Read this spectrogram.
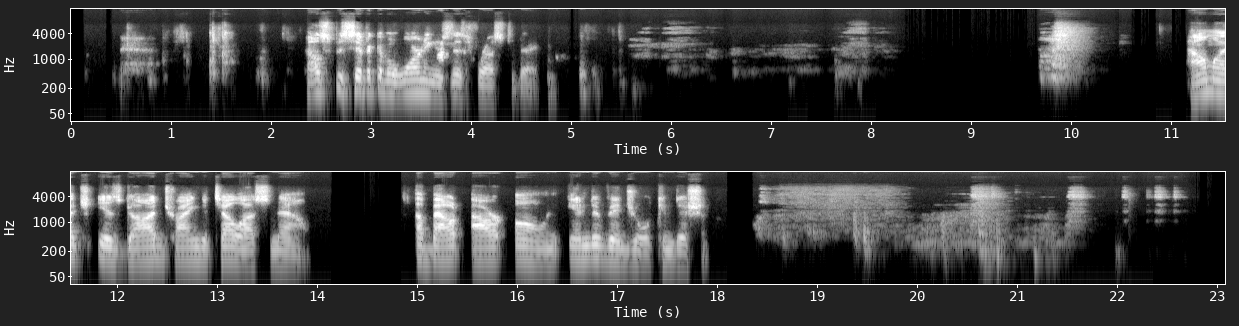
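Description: An elderly man speaks calmly and closely into a microphone, in bursts with pauses.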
